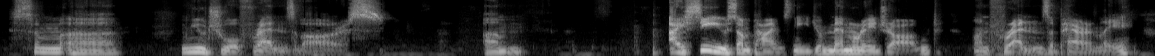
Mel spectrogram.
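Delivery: voice brought down low. After the others walk away, Botark speaks to Bowman: Botark's lowered voice. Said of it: "lowers his voice and says".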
